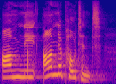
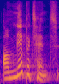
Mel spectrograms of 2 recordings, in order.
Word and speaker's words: omnipotent: The devil is not omnipotent. I always get this word wrong. Omnipotent is actually how you say it.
